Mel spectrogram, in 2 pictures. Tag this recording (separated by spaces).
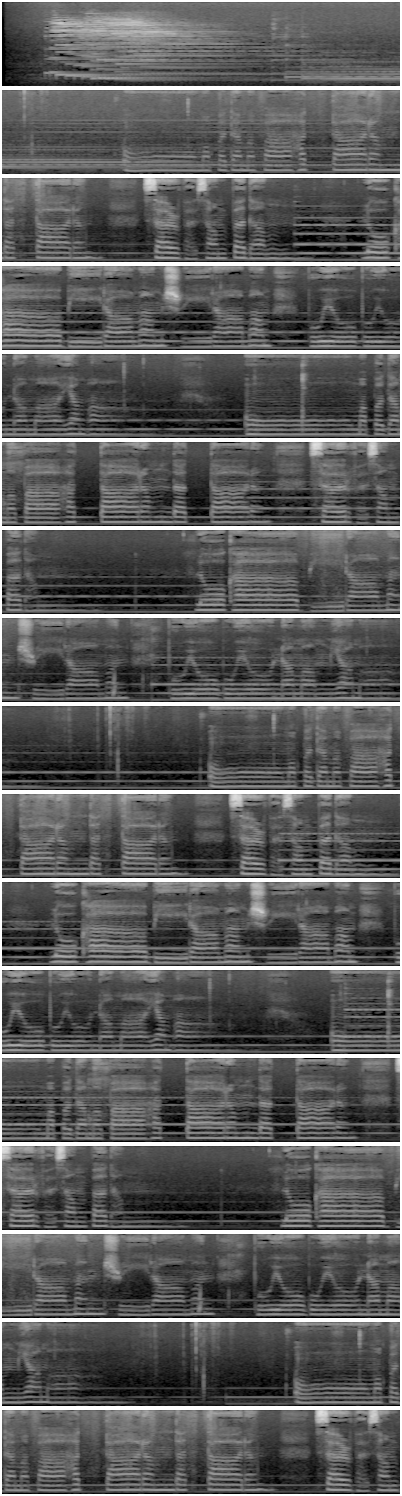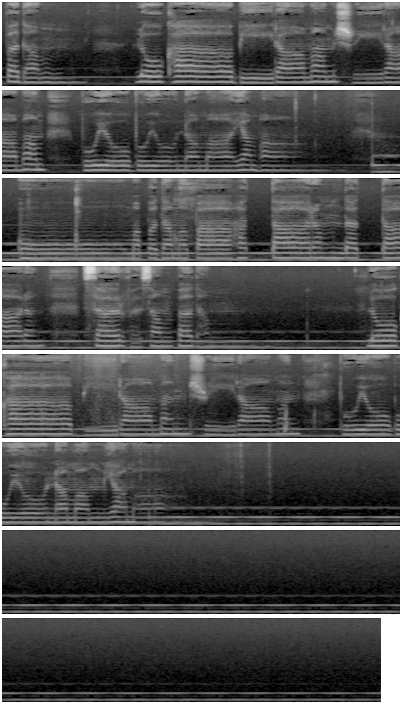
meditation Sanskrit relaxation healing Om mantra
